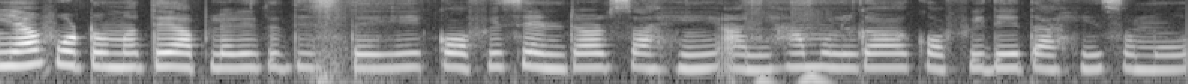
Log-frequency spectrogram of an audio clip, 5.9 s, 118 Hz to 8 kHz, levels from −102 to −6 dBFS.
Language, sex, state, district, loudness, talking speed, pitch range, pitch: Marathi, female, Maharashtra, Aurangabad, -23 LUFS, 180 wpm, 265-280 Hz, 275 Hz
